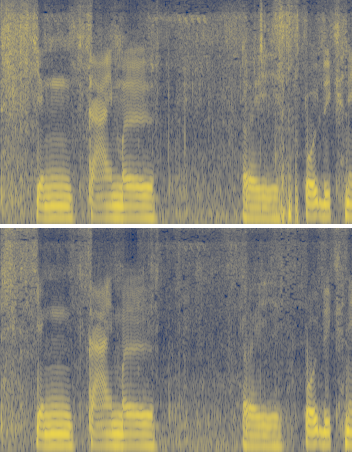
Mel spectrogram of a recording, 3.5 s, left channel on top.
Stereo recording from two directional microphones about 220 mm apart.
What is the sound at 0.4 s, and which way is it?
Rub, 20° right (ahead or behind).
